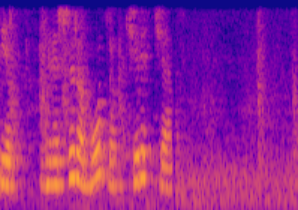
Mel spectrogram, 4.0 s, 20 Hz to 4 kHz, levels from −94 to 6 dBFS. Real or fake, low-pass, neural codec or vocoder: real; 3.6 kHz; none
